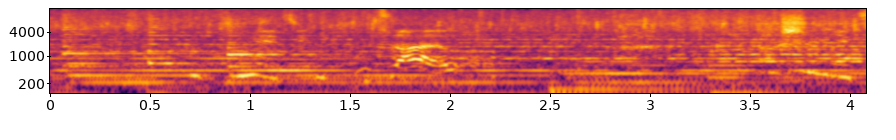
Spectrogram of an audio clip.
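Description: Steady rain falling, mixed with slow background music of held notes, a deep bass note entering a little past halfway.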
